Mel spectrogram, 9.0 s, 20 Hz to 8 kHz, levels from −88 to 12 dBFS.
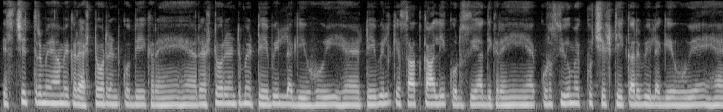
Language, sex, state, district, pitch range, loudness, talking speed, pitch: Hindi, male, Haryana, Charkhi Dadri, 150-170 Hz, -15 LUFS, 210 wpm, 155 Hz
